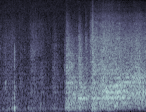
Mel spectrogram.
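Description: A sheet of metal scrapes and rattles as it is lifted.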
